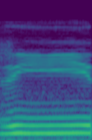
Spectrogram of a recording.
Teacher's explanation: देखे रौ का मैंने मोटा पढ़ा, लेकिन जब ज़ेर आया इसके नीचे तो फिर हमने री कर दिया।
